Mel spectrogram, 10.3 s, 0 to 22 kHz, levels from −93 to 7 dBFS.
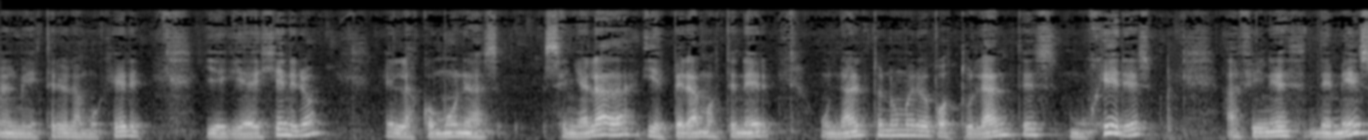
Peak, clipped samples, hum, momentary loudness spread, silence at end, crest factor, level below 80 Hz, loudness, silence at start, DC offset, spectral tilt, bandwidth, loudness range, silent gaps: -6 dBFS; under 0.1%; none; 12 LU; 0 s; 16 dB; -54 dBFS; -23 LUFS; 0 s; under 0.1%; -5.5 dB/octave; 16.5 kHz; 2 LU; none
